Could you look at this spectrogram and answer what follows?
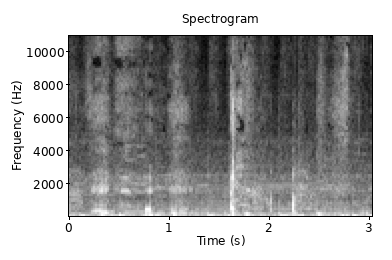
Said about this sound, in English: So if you hear me coughing, you know, that's what's going on.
